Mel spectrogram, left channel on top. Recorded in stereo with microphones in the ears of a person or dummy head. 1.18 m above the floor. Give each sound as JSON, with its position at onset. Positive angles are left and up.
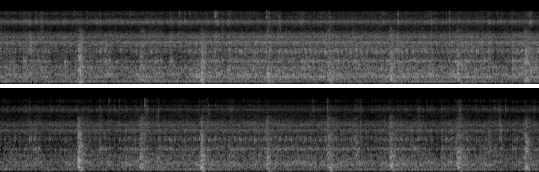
{"t": 0.8, "sound": "footsteps", "side_deg": -60, "distance_m": 2.5}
